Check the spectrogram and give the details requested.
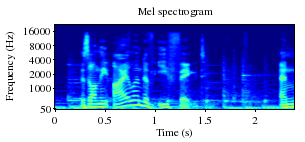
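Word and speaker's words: Efate: The capital, Port Vila, is on the island of Ifate. And no, it's not pronounced E-fatty, it's A-fa-te.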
